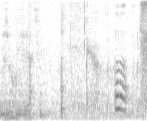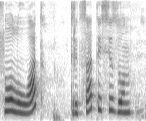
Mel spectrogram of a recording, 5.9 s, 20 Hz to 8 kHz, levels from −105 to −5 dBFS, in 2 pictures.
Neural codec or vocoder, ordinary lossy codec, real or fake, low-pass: none; none; real; none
